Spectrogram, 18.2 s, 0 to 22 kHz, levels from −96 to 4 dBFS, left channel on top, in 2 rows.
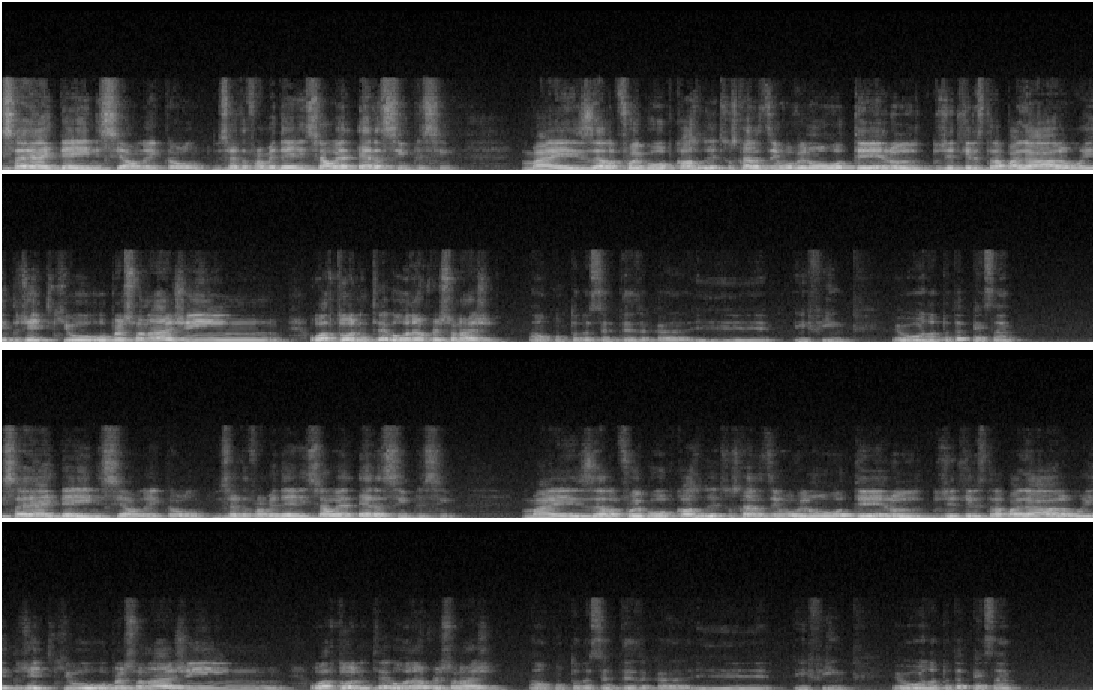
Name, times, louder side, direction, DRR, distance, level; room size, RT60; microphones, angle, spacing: voice 1, 0.0-3.7 4.3-13.2, left 1 dB, 50° left, 0.8 m, -27 dB
voice 2, 13.5-17.5, right 1 dB, 10° left, 1.0 m, -36 dB
4.1 x 3.9 x 2.2 m
head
